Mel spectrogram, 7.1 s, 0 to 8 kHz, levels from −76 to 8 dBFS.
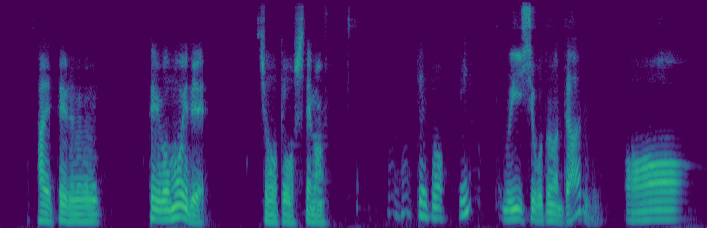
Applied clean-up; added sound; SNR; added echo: neural mask model DeepFilterNet 3.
